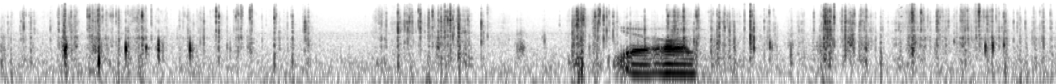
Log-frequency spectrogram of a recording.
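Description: Plastic sleeves on booster packs crinkling and clicking as the packs are flipped through by hand in a cardboard box, with a short lull about three seconds in.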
